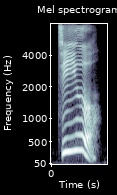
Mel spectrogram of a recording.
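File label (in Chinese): "饥饿", Chinese; HSK6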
